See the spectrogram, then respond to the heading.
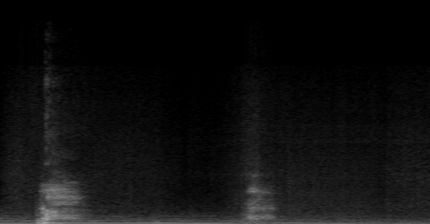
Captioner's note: Tommy sighing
